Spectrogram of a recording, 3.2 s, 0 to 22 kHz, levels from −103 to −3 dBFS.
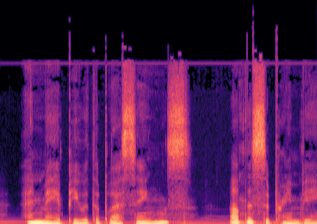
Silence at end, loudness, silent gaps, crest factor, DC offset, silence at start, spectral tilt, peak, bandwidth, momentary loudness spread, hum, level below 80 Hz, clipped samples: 0 s; -15 LUFS; none; 16 dB; under 0.1%; 0.25 s; -6 dB/octave; 0 dBFS; 17 kHz; 8 LU; none; -64 dBFS; under 0.1%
